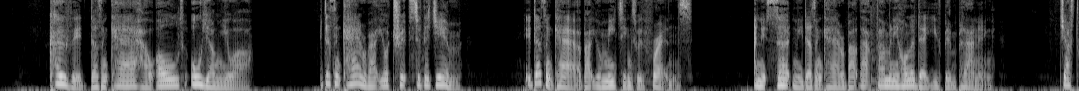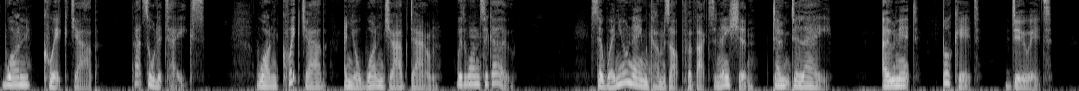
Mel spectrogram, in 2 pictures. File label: female commercial voiceover approachable natural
